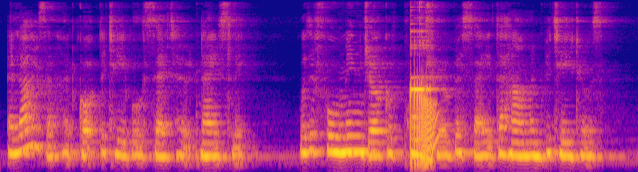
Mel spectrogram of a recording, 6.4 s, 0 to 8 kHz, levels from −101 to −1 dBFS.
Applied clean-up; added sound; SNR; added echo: none; Chink, clink; -1 dB; reverberation time 0.5 s.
